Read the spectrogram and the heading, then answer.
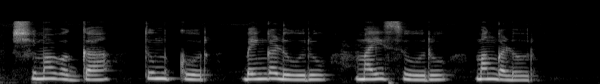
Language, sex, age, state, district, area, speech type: Kannada, female, 18-30, Karnataka, Shimoga, rural, spontaneous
